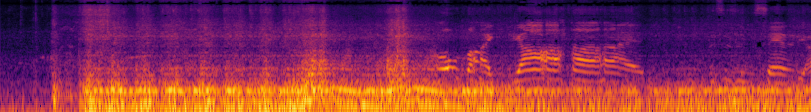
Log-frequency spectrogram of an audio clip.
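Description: A car engine rumbles steadily inside the car.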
